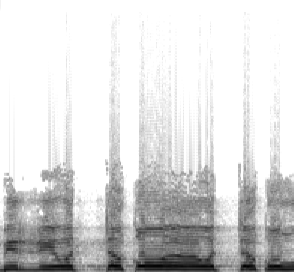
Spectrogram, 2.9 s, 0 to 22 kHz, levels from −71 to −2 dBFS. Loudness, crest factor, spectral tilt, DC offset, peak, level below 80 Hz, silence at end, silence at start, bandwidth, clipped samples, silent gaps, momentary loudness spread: -8 LUFS; 8 dB; -3.5 dB/octave; under 0.1%; 0 dBFS; -46 dBFS; 0 s; 0 s; 9.2 kHz; 4%; none; 6 LU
